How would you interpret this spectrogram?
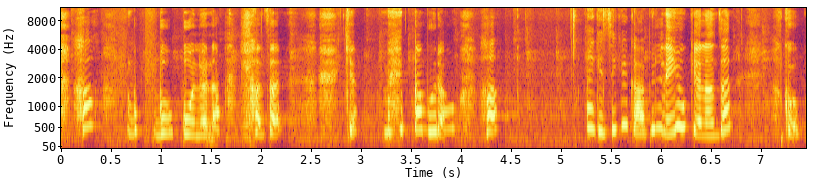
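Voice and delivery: crying Wing. Acted. Wing sobbing to Lancer that nobody loves him, crying. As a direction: beg through tears, voice cracking. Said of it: "आप इतना मत रोइए ना".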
